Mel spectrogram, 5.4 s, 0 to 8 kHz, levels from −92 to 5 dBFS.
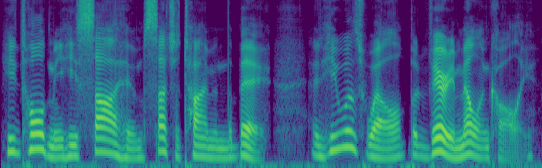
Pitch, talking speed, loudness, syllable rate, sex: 155 Hz, 210 wpm, -19 LUFS, 4.8 syllables/s, male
